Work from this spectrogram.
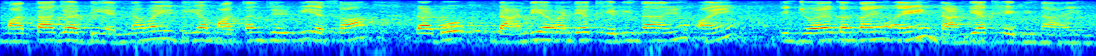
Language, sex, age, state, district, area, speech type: Sindhi, female, 30-45, Rajasthan, Ajmer, rural, spontaneous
